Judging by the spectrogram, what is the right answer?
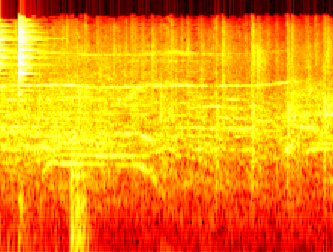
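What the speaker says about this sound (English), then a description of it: "The crowd is on their feet cheering." A crowd at a live wrestling event cheering and clapping after a pinfall, a broad steady roar with scattered claps and a sharp slam at the start, heard at a distance with no clear speech.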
